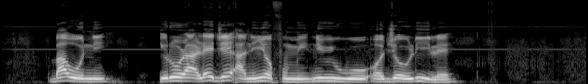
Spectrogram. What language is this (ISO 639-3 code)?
yor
